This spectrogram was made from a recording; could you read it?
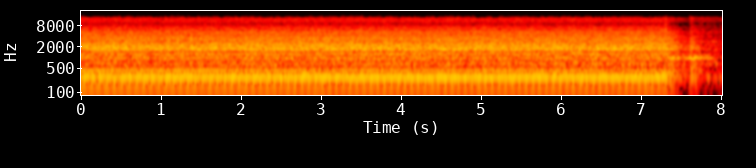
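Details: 250 W, 24 V electric mower on a replacement lithium battery (40 A BMS) drawing under 6 amps; steady even hum with a clean tone under the blade whoosh, then smooth spin-down when switched off; normal running.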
